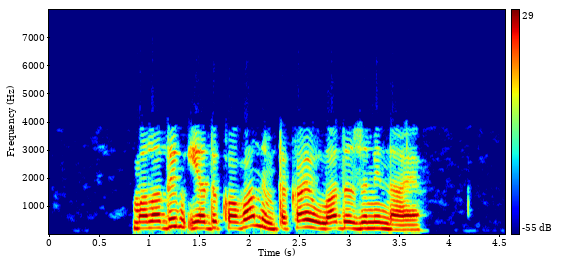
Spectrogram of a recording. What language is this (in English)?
Belarusian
